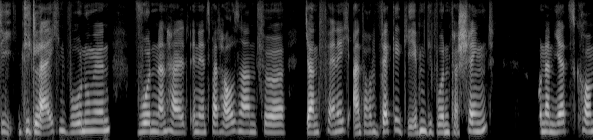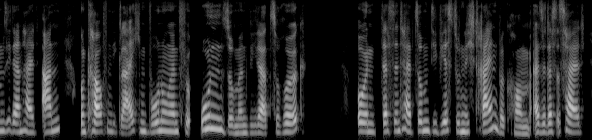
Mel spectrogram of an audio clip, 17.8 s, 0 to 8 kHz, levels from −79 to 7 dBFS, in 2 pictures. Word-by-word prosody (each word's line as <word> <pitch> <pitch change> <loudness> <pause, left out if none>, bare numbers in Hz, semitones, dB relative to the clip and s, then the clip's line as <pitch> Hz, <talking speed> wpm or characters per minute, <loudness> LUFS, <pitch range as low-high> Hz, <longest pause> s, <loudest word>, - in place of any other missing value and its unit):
die 185 -5 -8
die 195 +3 -3
gleichen 185 +3 +3
Wohnungen 200 +4 0 0.4
wurden 190 +1 +1
dann 180 +5 0
halt 170 -1 +1
in 175 - -5
den 175 -1 -3
Zweitausendern 180 +1 0
für, 170 -1 0 0.3
ja, 165 - +9
'n 170 - -6
Pfennig 195 +4 -4
einfach 175 +3 +1 0.2
weggegeben, 190 -2 +1
die 185 0 -11
wurden 170 +1 0
verschenkt. 190 - +2 0.7
Und 185 - -1
dann 185 -2 +3
jetzt 190 +2 +1
kommen 195 -2 +1
sie 215 +2 -10
dann 185 0 +1
halt 170 -1 0
an 195 +6 +3 0.3
und 185 0 -2
kaufen 190 0 +4
die 185 - -16
gleichen 185 +5 -1
Wohnungen 190 +1 0
für - - -6
Unsummen 200 -11 +1
wieder 160 -2 0
zurück. 180 +2 -1 0.8
Und 190 -2 +1
das 190 0 +1
sind 200 +4 -5
halt 190 -3 +1
Summen, 205 +1 -1
die 190 -3 -13
wirst 195 +1 -2
du - - -4
nicht 185 -1 -3
reinbekommen. 160 - +1
Also, 180 0 +1
das 185 +1 -1
ist - - -6
halt 175 -4 +4
185 Hz, 170 wpm, -24 LUFS, 175-195 Hz, 0.8 s, ja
